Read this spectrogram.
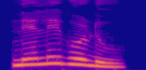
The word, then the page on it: ನೆಲೆಗೊಡು: nelegoḍu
